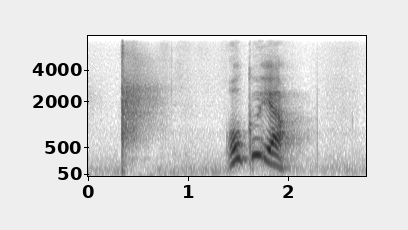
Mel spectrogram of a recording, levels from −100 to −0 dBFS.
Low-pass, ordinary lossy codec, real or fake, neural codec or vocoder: 7.2 kHz; none; fake; codec, 16 kHz, 0.8 kbps, ZipCodec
